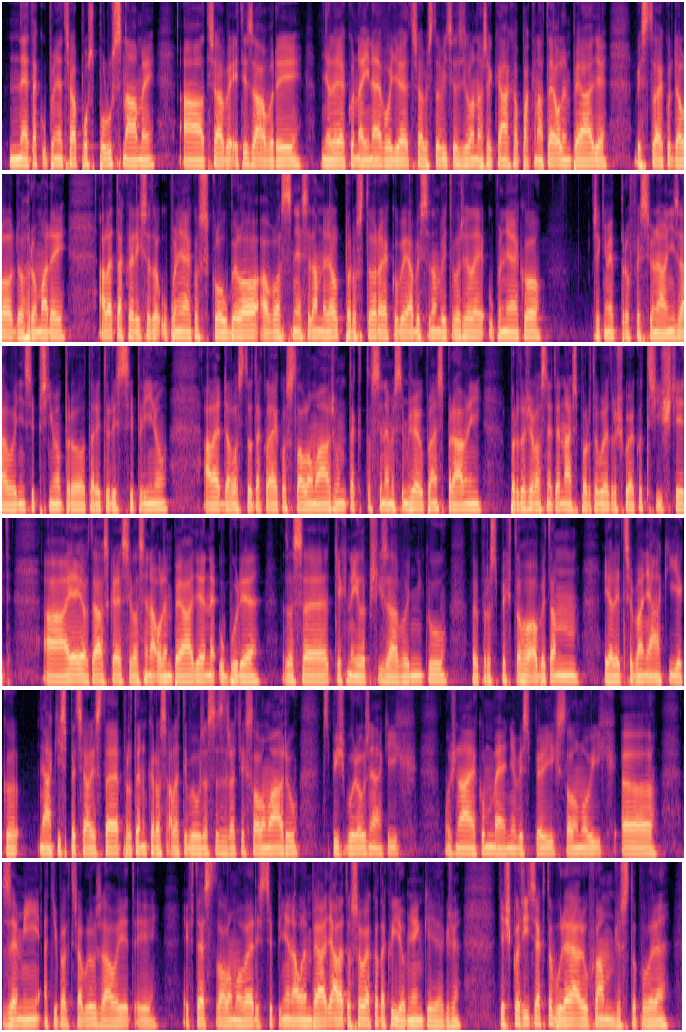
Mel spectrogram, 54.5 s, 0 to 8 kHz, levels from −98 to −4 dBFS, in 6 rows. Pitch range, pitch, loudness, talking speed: 100-110 Hz, 105 Hz, -18 LUFS, 185 wpm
